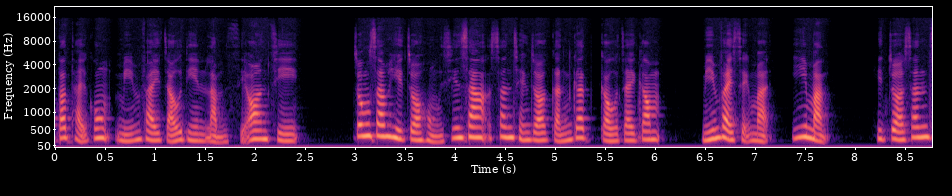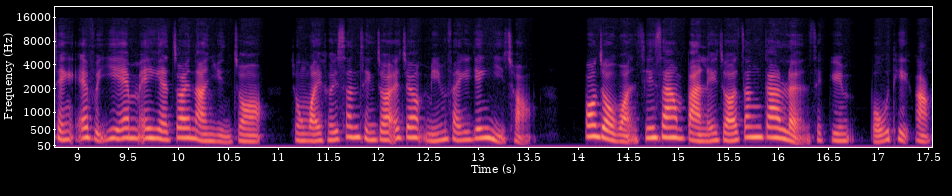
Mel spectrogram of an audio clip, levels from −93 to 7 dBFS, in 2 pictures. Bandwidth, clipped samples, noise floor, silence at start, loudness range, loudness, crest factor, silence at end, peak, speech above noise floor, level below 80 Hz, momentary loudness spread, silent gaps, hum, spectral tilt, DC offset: 12 kHz; under 0.1%; -63 dBFS; 0.05 s; 3 LU; -21 LUFS; 18 dB; 0 s; -4 dBFS; 42 dB; -72 dBFS; 10 LU; none; none; -7 dB/octave; 0.3%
